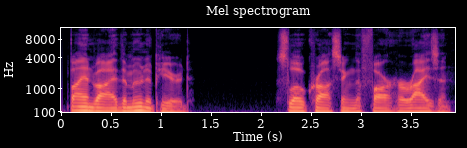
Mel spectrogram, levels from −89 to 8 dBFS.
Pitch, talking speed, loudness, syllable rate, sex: 100 Hz, 165 wpm, -18 LUFS, 5.4 syllables/s, male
